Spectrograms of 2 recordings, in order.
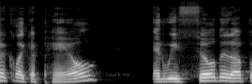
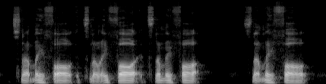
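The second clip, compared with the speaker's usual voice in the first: put-on muttering under breath, lower; 7 semitones lower, 4 dB quieter than usual. Retelling walking out past a brother at a fire: imitating muttering under breath. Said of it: "muttering under my breath".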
